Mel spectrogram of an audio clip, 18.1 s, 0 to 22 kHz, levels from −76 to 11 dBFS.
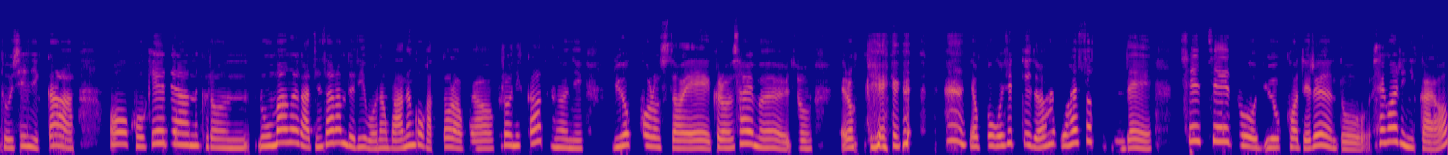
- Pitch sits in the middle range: No, high, 235 Hz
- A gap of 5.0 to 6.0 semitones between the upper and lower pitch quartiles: Yes, wide, 5.4 semitones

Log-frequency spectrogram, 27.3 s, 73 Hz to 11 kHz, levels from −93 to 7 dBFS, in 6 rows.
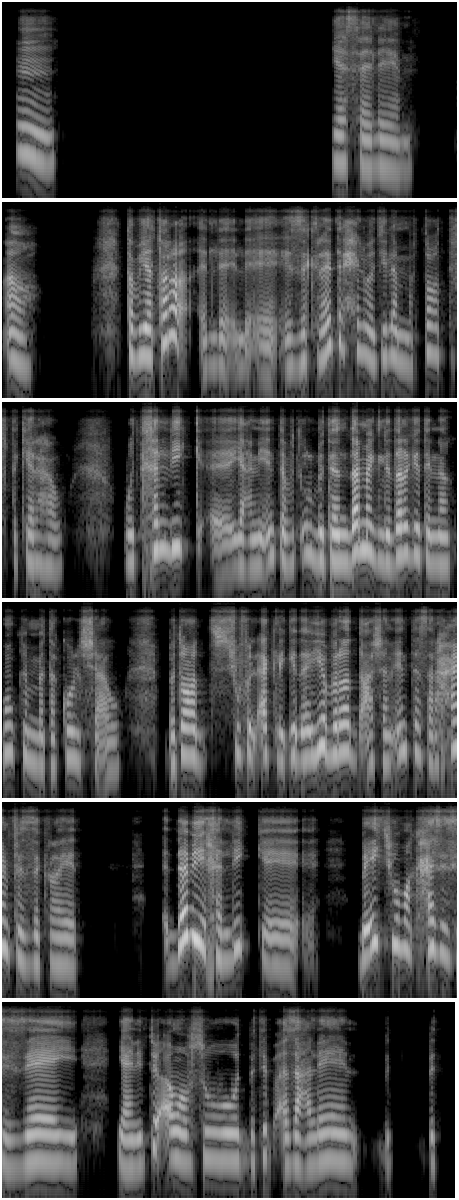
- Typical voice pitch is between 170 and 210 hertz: Yes, high, 190 Hz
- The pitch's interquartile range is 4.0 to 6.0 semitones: Yes, average, 4.4 semitones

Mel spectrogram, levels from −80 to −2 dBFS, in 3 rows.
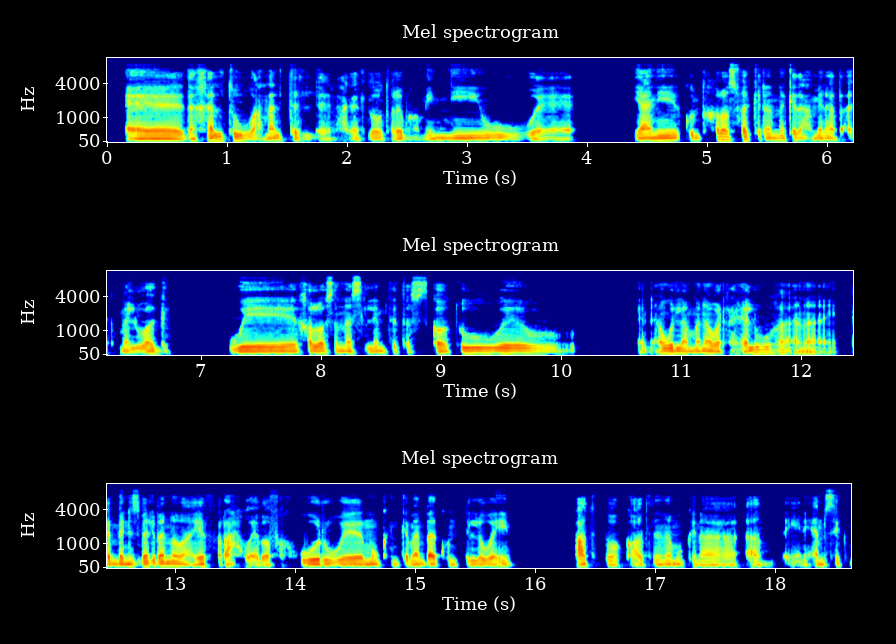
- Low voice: Yes, very low, 90 Hz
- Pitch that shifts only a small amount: Yes, narrow, 2.3 semitones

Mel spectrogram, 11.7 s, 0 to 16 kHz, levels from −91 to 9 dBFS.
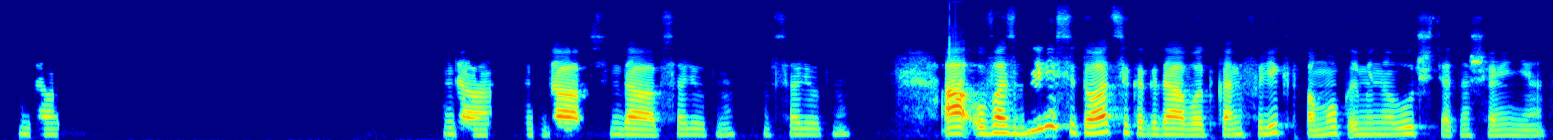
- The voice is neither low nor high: Yes, medium, 155 Hz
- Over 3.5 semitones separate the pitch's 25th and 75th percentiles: No, average, 2.7 semitones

